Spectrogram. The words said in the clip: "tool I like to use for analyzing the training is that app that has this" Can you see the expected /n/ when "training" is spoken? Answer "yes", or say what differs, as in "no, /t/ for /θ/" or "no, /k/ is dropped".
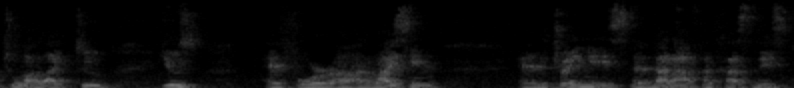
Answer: no, /n/ is dropped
